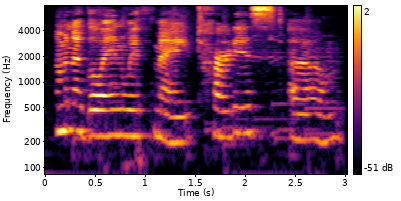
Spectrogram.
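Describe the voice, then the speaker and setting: Music plays in the background while a woman talks. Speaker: pin-up makeup and hair vlogger. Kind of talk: casual makeup tutorial talk to camera.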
